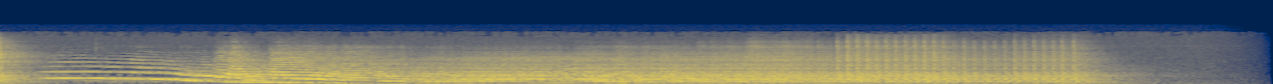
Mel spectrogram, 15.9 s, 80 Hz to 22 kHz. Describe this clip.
Door creaking 02 2 with Reverb
closing, creak, squeak, squeaking, squeaky, rusty, slam, opening, door, hinges, lock, creaking, shut, clunk, wooden, creaky, close, slamming, hinge, handle, wood, open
